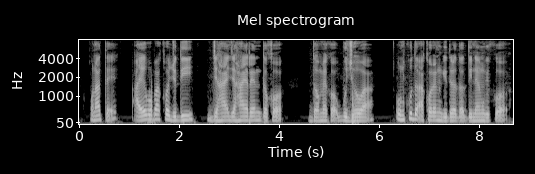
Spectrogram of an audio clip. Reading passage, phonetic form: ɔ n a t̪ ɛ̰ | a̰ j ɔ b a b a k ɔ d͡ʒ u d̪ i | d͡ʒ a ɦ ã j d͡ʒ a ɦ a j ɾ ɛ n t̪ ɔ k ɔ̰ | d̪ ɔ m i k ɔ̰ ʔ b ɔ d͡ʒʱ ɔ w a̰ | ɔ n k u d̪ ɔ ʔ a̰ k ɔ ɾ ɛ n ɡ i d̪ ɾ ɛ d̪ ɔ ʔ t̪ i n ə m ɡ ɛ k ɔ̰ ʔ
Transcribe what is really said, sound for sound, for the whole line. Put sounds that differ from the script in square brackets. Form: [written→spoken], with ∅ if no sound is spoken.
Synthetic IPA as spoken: ɔ n a t̪ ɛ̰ | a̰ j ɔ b a b a k ɔ d͡ʒ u d̪ i | d͡ʒ a ɦ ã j d͡ʒ a ɦ a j ɾ ɛ n [t̪→d̪] ɔ k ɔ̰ | d̪ ɔ m [i→ɛ] k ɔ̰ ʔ b [ɔ→u] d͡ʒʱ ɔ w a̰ | [ɔ→u] n k u d̪ ɔ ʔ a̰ k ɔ ɾ ɛ n ɡ i d̪ ɾ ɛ d̪ ɔ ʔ [t̪→d̪] i n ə m ɡ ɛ k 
